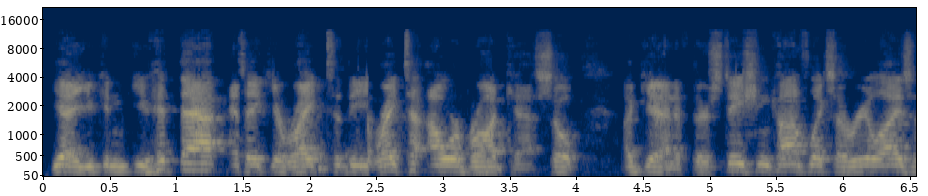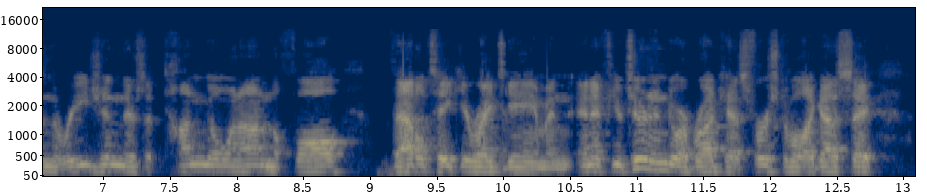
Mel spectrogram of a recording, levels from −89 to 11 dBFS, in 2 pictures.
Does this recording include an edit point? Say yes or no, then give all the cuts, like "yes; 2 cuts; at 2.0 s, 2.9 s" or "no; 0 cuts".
yes; 3 cuts; at 1.5 s, 2.4 s, 10.0 s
